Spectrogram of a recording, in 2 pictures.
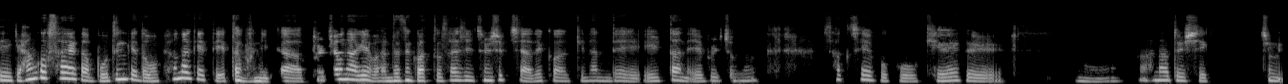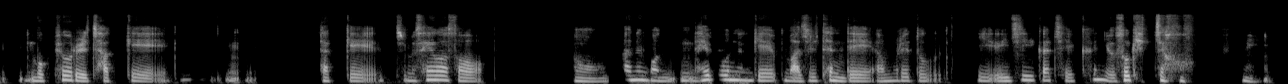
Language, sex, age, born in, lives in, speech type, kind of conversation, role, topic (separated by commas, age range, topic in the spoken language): Korean, female, 35-39, South Korea, United States, conversation, advice, user, 충동구매를 줄이고 가치 중심으로 소비하려면 어떻게 시작하면 좋을까요?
